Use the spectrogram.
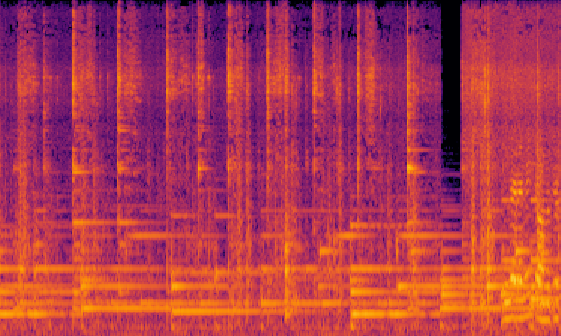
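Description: Fried potatoes sautéed and stirred into a pea-paste masala in a pan for aloor dom, with steady sizzling, scraping and clinks of a utensil against the pan.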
